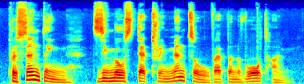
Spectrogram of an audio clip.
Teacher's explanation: the Russian accent with the long gargle R sound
